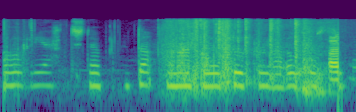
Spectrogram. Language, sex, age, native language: Icelandic, male, 11, Polish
